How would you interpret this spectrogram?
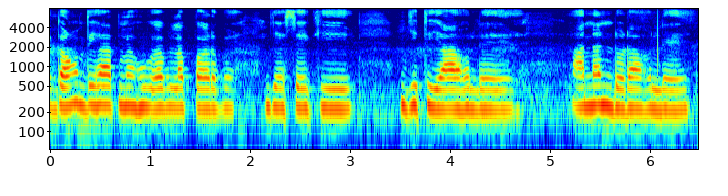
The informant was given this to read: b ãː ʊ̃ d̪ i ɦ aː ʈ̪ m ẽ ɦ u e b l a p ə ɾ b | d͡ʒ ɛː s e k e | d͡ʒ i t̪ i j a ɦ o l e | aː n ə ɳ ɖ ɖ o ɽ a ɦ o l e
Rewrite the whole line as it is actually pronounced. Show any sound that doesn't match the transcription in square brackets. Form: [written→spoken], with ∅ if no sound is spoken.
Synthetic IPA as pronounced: [b→ɡ] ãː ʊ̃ d̪ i ɦ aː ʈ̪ m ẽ ɦ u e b l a p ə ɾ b | d͡ʒ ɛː s e k [e→i] | d͡ʒ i t̪ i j a ɦ o l e | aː n ə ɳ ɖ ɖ o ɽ a ɦ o l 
